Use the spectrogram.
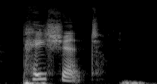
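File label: "patient", English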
